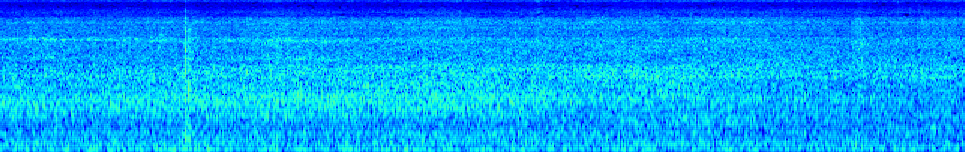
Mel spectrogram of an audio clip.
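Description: Steady low background noise of a crowded exhibition tent, with one faint click about a second in.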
